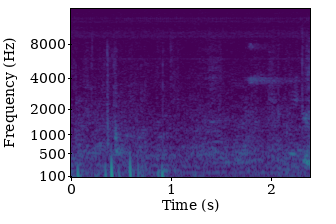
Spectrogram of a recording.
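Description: Near silence: faint room tone, with a few soft, low thumps in the first second.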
